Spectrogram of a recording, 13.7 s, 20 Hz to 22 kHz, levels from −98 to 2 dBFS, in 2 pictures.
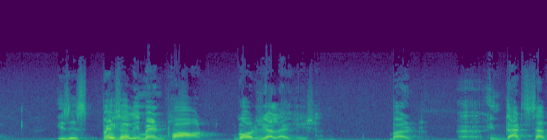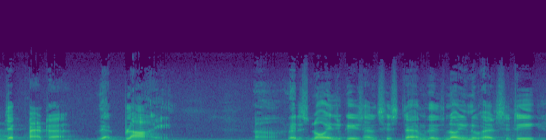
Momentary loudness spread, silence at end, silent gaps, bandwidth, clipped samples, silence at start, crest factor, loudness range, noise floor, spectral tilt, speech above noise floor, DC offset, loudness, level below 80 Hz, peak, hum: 17 LU; 0 s; none; 13 kHz; under 0.1%; 0 s; 20 dB; 9 LU; -53 dBFS; -3.5 dB/octave; 25 dB; under 0.1%; -28 LUFS; -58 dBFS; -10 dBFS; none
